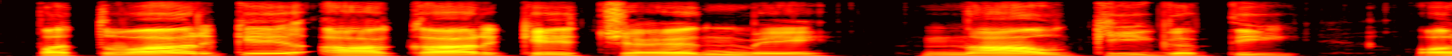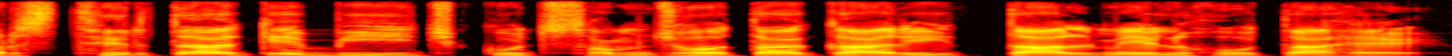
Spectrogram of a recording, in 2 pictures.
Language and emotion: Hindi, neutral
